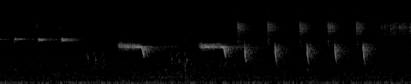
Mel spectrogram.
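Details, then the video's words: Nightingale song from Kursk region, Kurchatov district, near a sanatorium: sustained pure whistles stepping downward, then a series of sharp, evenly repeated stroke-like notes about every quarter second. "Пение соловья"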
